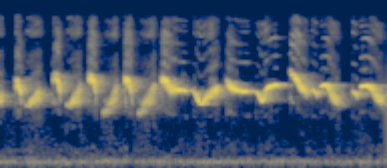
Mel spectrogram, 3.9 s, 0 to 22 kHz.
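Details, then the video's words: Whambie song used for tutoring: a lively, continuous run of bright whistled notes that twist up and down, repeated quickly, over a faint low hum. "Masteran Whambie nonstop 1 jam"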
